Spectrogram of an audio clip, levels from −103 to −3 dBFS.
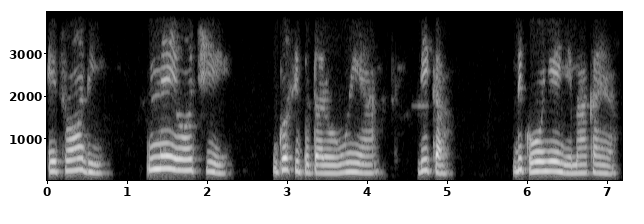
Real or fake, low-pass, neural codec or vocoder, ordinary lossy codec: real; 3.6 kHz; none; Opus, 24 kbps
